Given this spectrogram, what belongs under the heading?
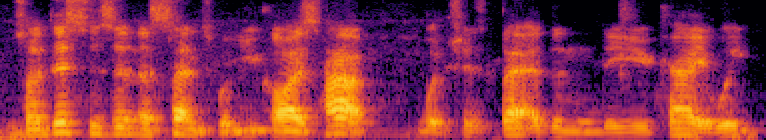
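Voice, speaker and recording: A man's voice: medium pitch, expressive, fairly quick, poor audio. A man from England hosting a live stream, asking questions in a casual, curious chat.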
